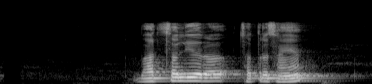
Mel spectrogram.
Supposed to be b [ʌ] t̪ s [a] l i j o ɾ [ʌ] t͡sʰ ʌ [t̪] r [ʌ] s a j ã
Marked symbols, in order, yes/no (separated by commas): no, no, yes, yes, yes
